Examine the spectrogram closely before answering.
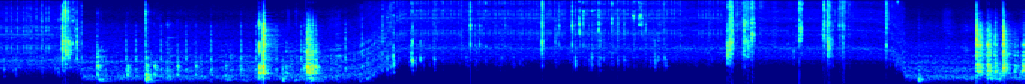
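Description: Scattered light clicks and taps of hands handling fly-tying tools and materials at a vise, a few louder knocks among them.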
